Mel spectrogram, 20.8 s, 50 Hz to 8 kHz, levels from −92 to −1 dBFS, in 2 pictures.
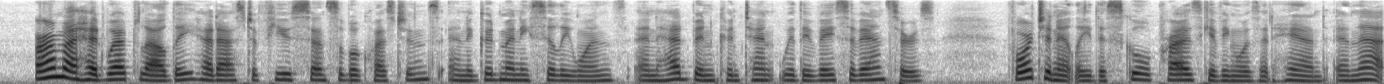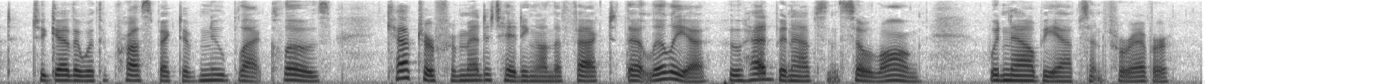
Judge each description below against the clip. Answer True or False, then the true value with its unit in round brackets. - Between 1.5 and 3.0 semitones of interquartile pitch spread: True (2.5 semitones)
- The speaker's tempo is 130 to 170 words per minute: False (180 wpm)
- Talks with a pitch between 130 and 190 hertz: True (185 Hz)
